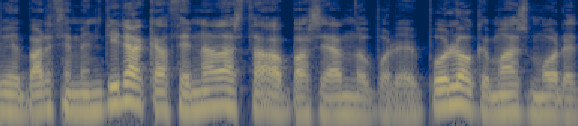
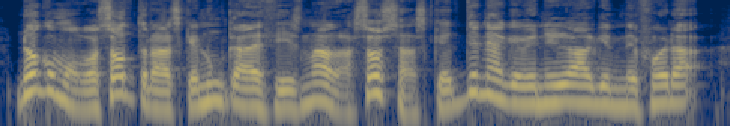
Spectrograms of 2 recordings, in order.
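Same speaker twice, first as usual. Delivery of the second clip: louder, raised scolding of regulars; teasing waitress rebuke; 5 semitones higher, 6 dB louder than usual. Acted. Waitress chiding the ladies next table, mock scolding. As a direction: tell them off, loud and lively.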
